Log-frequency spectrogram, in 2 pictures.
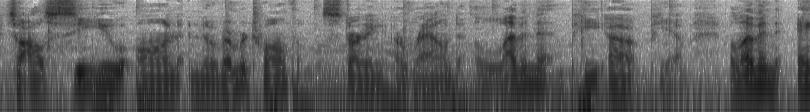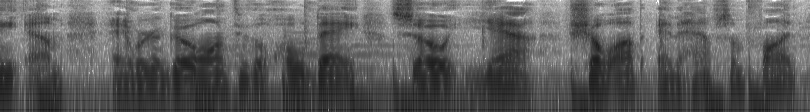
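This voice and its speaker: A man's voice: medium pitch, lively intonation, measured pace, vocal fry, fairly bright tone. Guy doing a chatty promo vlog, kinda rambly, trips on words, bit of music behind him. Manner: informal, stumbling with repeated words. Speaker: online convention panelist and show co-host.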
